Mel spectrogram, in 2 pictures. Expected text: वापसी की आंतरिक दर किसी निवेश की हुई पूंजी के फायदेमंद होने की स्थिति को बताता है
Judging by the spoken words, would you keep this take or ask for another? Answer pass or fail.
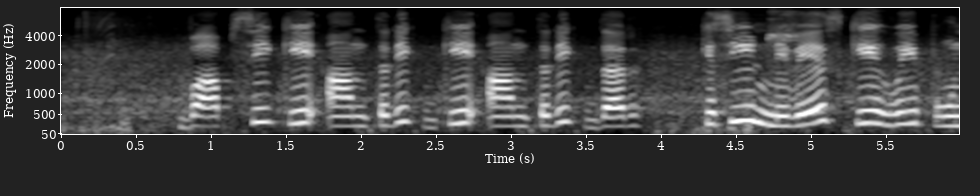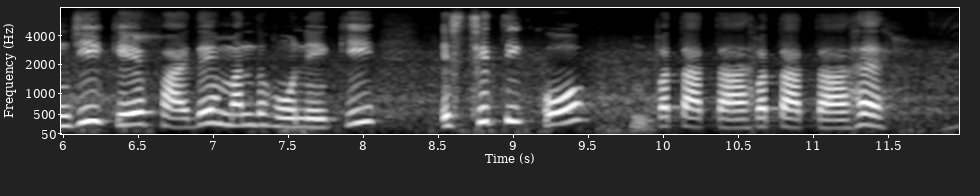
fail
